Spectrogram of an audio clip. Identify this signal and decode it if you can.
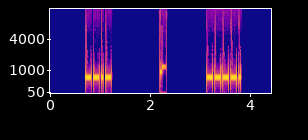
Morse code, heard as a keyed tone, about 30 wpm, 700 Hz. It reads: Q 9
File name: Single-Letter-Number-30wpm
